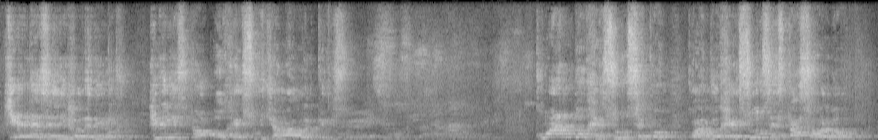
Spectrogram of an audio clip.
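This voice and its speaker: A man's voice: very high-pitched, very animated, a little slow. A man preaching a sermon, quizzing the congregation and having them repeat his words. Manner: questioning the congregation, calls for repetition. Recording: echoey hall, voice from far off, faint ambience.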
